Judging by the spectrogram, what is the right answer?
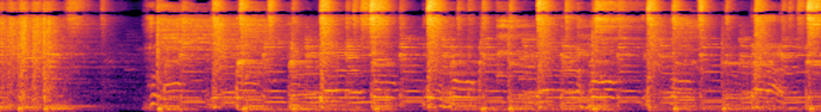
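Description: Live funk-rock band playing an instrumental passage: electric guitars, bass guitar and drum kit. The music stops about a second in, then the whole band comes back in together half a second later.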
